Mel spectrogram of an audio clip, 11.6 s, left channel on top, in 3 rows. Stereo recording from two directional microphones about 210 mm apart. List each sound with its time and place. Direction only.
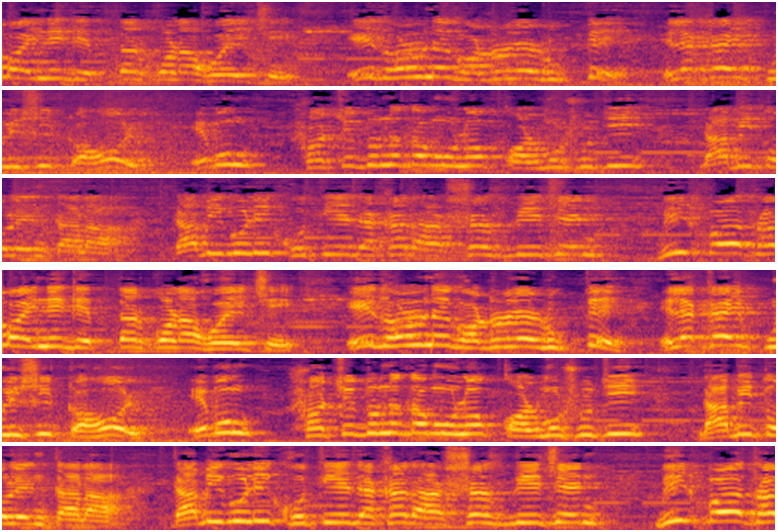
0.0 s speech: 55° right (ahead or behind)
